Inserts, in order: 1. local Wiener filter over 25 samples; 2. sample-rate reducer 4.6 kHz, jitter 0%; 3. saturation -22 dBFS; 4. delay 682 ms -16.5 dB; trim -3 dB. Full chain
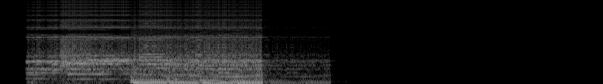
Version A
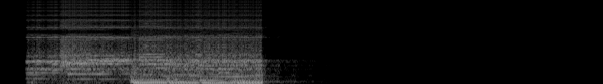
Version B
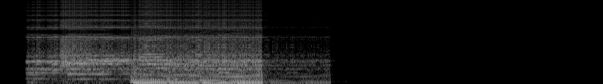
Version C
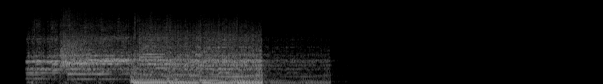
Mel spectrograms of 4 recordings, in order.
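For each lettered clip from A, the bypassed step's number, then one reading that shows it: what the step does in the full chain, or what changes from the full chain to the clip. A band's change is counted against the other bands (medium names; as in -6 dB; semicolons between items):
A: 4, momentary loudness spread change -11 LU; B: 3, distortion -16 dB; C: 2, distortion -1 dB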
